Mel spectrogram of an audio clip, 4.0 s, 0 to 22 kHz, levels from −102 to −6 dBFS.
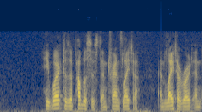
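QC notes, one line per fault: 3.22 s, dropped buffer (overrun): the speech skips ahead roughly 10 ms with no silent gap, unlike a dropout; likely samples overwritten before collection.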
